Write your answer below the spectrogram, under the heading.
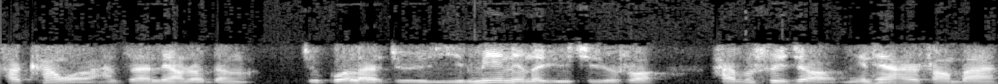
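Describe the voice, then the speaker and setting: This man talks at a moderate pace, his pitch in the medium range. There is ordinary variation in his pitch. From Shandong, Jinan area. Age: 30s. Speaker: caller. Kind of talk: call-in advice. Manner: halting.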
